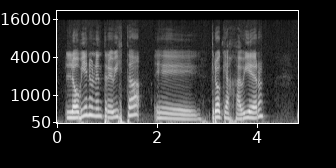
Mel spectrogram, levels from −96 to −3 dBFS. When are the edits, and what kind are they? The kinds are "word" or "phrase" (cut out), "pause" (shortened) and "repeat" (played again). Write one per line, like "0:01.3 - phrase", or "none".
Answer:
none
